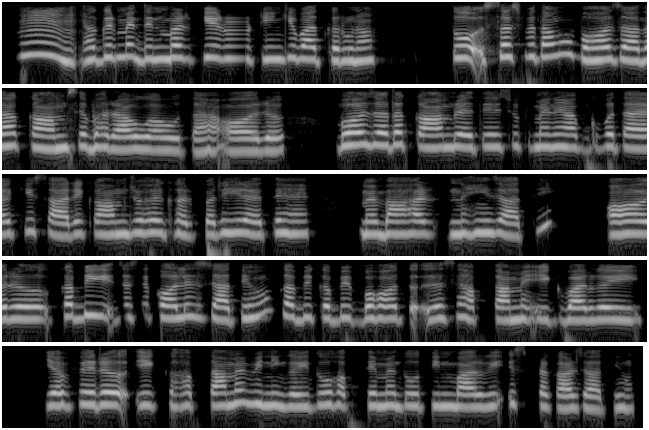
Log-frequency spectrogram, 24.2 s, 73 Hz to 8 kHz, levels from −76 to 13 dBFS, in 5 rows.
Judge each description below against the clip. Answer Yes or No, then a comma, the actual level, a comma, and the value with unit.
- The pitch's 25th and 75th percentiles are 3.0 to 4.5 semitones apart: No, narrow, 2.4 semitones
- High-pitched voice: Yes, very high, 275 Hz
